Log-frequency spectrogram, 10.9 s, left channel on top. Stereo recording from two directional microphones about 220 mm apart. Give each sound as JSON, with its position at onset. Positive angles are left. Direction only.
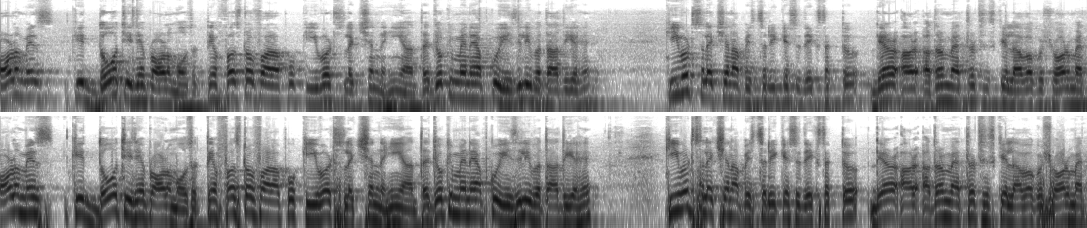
{"t": 0.0, "sound": "speech", "side_deg": -40}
